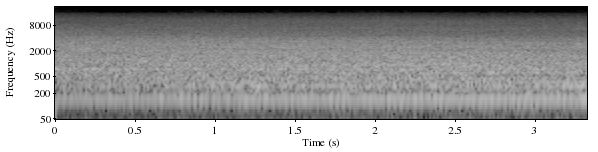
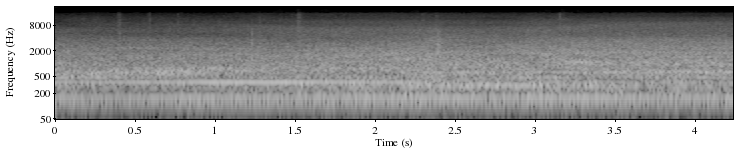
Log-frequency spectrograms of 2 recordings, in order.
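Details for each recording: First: Kenmore dehumidifier, fan only with compressor disconnected, after cleaning: steady, even hum with a low tone and airy rush, no rattles or scraping; spins up better than before. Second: Kenmore dehumidifier, compressor restarted after sitting idle: the de-icer sensed ice and cut the compressor, leaving only a steady, soft fan hum with no compressor drone, then a sharp click as it attempts a restart; not low on refrigerant.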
